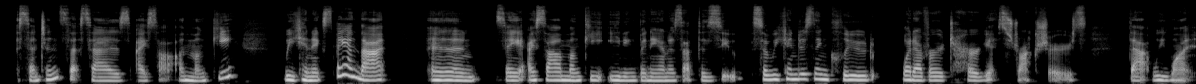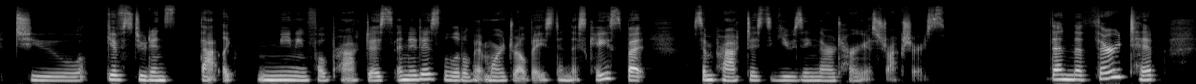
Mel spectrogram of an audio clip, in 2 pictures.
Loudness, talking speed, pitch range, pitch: -21 LUFS, 160 wpm, 180-215 Hz, 195 Hz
